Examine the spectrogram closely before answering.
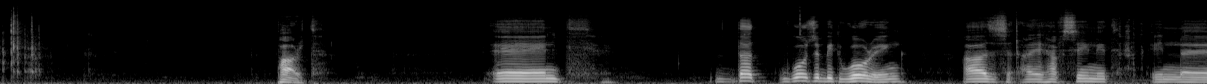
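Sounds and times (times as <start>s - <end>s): plastic clicks and rattles: 0.0s - 1.0s.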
